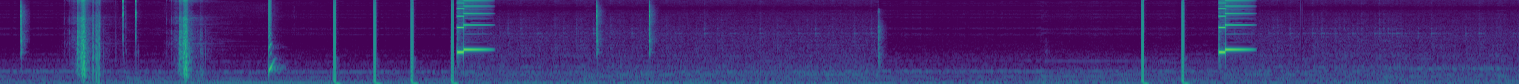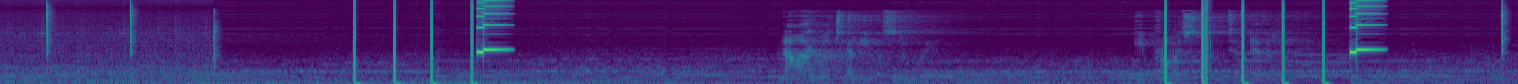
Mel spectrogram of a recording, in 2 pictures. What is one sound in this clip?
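Sharp clicks come in quick bursts.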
